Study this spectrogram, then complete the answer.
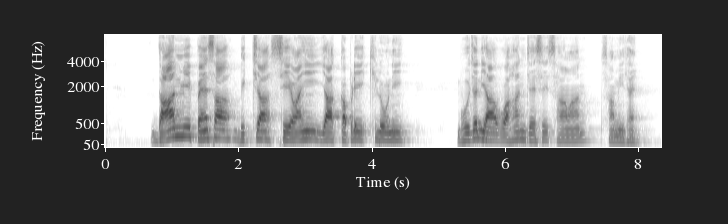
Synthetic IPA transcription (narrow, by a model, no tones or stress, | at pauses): d̪aːnmẽpɛːsabʱɪk̚t͡ʃaseːʋaːĩjakɐpɽekʰɪloːni | bʱoːd͡ʒənjaʋaːɦənd͡ʒɛːsesaːmaːn | ʃaːmɪlɦɛ̃ː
